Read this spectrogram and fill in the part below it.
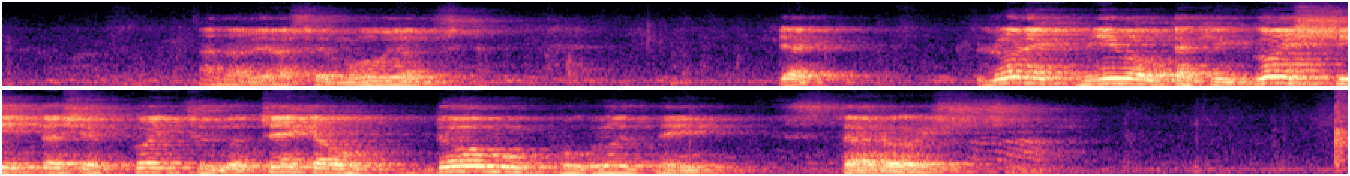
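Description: An elderly man speaks with animation into a microphone in a large echoing hall.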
